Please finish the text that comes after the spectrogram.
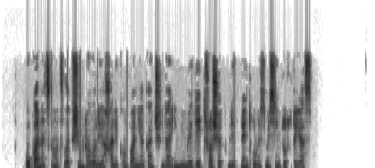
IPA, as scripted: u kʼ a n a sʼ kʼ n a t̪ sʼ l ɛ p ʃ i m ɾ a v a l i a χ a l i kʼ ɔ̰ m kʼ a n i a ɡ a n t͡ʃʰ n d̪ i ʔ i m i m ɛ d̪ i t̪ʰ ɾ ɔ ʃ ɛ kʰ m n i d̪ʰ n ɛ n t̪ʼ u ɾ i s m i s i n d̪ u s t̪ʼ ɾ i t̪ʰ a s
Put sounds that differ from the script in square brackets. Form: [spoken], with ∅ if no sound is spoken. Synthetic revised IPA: u kʼ a n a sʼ kʼ n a t̪ sʼ l ɛ p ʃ i m ɾ a v a l i a χ a l i kʼ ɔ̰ m [pʼ] a n i a ɡ a n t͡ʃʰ n d̪ [a] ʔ i m i m ɛ d̪ i t̪ʰ ɾ ɔ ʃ ɛ kʰ m n i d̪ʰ n ɛ n t̪ʼ u ɾ i [z] m i s i n d̪ u s t̪ʼ ɾ i [∅] a s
